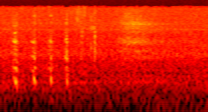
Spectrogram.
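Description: A woman laughs briefly in short bursts close by.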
